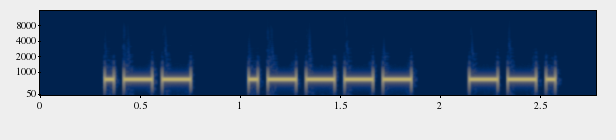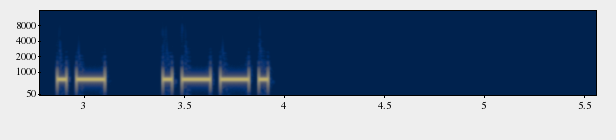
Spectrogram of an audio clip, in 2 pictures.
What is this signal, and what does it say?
Morse code, heard as a keyed tone, about 25 wpm, spaced as for 18 wpm, 700 Hz. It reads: W1GAP
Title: USA Call Signs - 5 Characters - 2x Character Spacing - 25wpm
